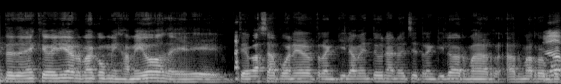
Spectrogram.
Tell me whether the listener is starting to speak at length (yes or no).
yes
